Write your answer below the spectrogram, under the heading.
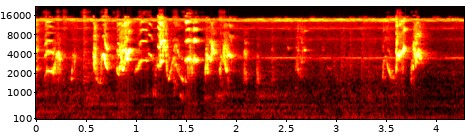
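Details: Blue, lutino and green lovebirds at play with a flower, chirping in the morning; a dense burst of shrill, squeaky chirps through the first two seconds, a pause, then a short final flurry.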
